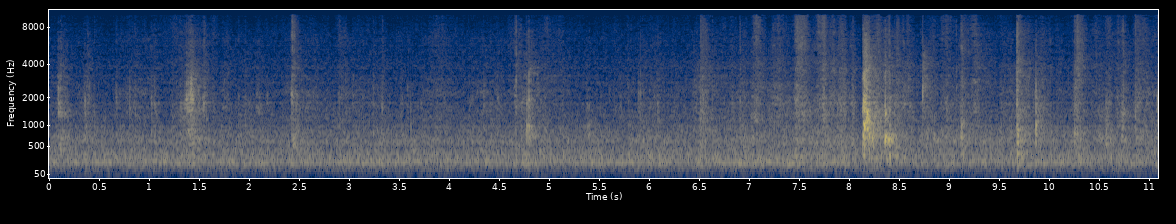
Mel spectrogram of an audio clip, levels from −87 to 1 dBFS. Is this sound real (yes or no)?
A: no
